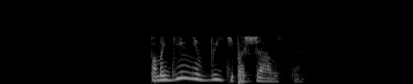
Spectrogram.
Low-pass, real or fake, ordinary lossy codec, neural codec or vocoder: 3.6 kHz; real; none; none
